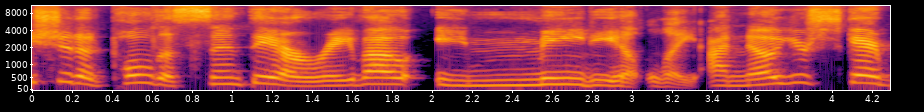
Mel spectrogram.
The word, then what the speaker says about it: Erivo: Cynthia Riva. Cynthia Erivo sprinted quicker than the gosh damn security.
